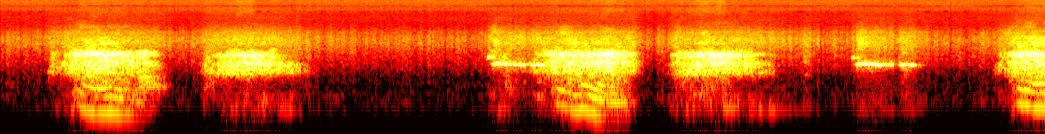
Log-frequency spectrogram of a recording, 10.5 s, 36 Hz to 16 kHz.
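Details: A sleeping girl snoring loudly: rough snores on breathing in, about 13 a minute, with quiet pauses between them; ordinary loud snoring.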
